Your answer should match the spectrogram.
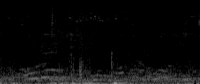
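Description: A pause in the women's chanted folk song: faint background voices, with a few soft knocks and one sharper click about a second in.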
